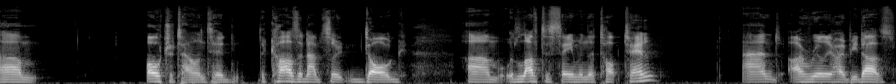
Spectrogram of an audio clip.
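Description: A man with an Australian accent speaks at a medium pitch and fairly slow pace, with fairly even intonation. Long, frequent pauses fill the very clean recording, with a silent background. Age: young. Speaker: student podcaster. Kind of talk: casual solo podcast Q&A.

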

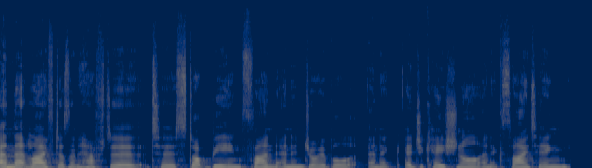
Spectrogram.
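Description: A woman with an Australian accent speaks at a medium pitch and a moderate pace. Her intonation is monotone and flat, and she hardly pauses. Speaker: occupational therapist. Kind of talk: interview.

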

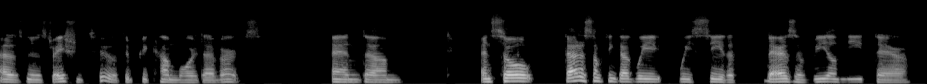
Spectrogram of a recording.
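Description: Here a man speaks in an Austrian accent. His pitch is medium and his pace fairly slow. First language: German. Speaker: university administrator and professor. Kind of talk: interview. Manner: enthusiastic.

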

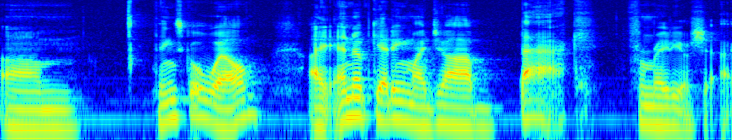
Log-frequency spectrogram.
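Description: A man's ordinary speaking voice, fairly low in pitch, at a fairly slow pace with an American accent. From US Midwest, small-town Iowa. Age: 40s. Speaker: touring guitarist. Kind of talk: casual interview. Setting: in the guest's house.

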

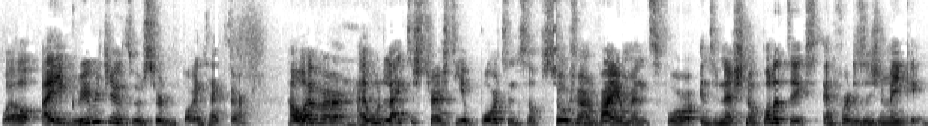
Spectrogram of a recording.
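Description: Against noticeable background noise, a woman speaks at a fairly quick pace. Her pitch is medium, with ordinary variation. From Netherlands. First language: Dutch. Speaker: student podcast co-host. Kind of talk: prepared discussion, partly read.

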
